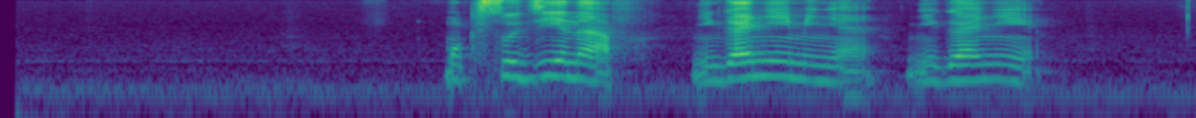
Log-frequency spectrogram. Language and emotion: Russian, angry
